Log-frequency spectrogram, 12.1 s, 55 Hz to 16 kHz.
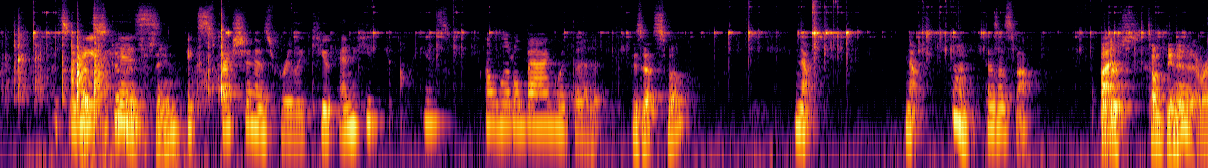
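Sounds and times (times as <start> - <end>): small jingle bell tinkling: 0.0 - 12.0.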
